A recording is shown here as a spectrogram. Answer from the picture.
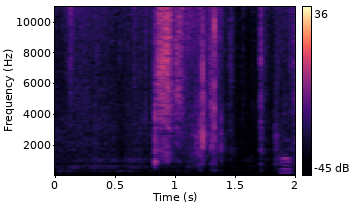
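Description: Clear plastic resealable bag around a filament spool rustling and crinkling as it is handled. A louder crinkle comes about a second in.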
